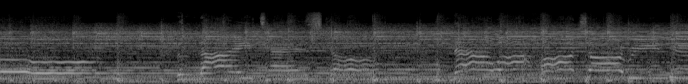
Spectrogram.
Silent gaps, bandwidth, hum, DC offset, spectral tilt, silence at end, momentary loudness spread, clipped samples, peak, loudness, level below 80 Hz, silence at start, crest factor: none; 12 kHz; none; under 0.1%; -3.5 dB/octave; 0 s; 3 LU; under 0.1%; -18 dBFS; -30 LUFS; -54 dBFS; 0 s; 14 dB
